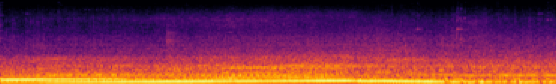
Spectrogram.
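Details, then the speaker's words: MG Midget after winter hibernation: steady smooth engine note under light load, pitch easing as revs drop, no misses or knocks; running beautifully. "She's uh temperamental Manoflow. It is running beautiful"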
